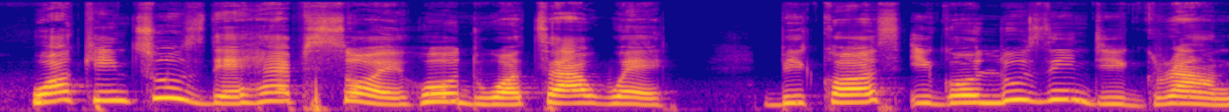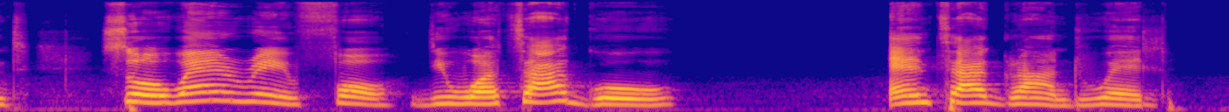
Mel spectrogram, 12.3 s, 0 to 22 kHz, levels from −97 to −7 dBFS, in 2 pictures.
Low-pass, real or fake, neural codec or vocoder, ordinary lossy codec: none; fake; vocoder, 48 kHz, 128 mel bands, Vocos; none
